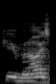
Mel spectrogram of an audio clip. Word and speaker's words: Humnize: So, it's pronounced human eyes but spelled humni.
